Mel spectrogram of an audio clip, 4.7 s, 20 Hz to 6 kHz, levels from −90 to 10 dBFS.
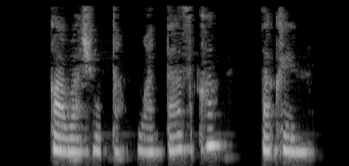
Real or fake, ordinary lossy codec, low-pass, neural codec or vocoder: real; MP3, 32 kbps; 5.4 kHz; none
